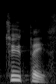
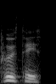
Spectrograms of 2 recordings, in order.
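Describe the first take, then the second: First: The consonant sounds are in their usual order. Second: The first two consonant sounds are swapped. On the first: The speaker calls it right. "It's toothpaste" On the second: The speaker calls it wrong. "No, it's not pooth taste"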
